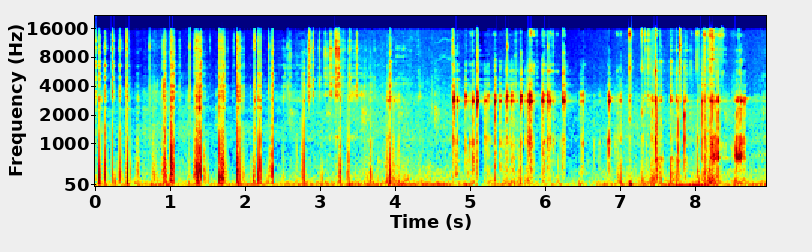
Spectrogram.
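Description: A hollow gold metal genie lamp is tapped and scratched with fingertips and nails, then turned to show its base. Dense, quick taps and scrapes give off bright, brief metallic clinks with a faint high ring around 2.8 kHz. Between the taps comes a steady rasp of scratching.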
